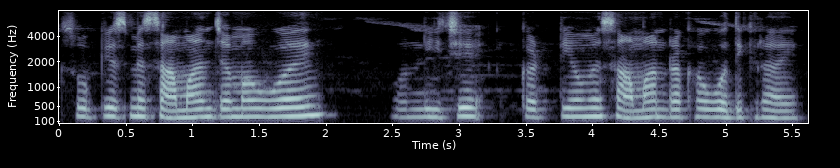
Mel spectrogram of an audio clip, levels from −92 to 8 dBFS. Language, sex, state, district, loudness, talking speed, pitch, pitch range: Hindi, female, Uttar Pradesh, Budaun, -17 LUFS, 170 wpm, 215 Hz, 205-225 Hz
